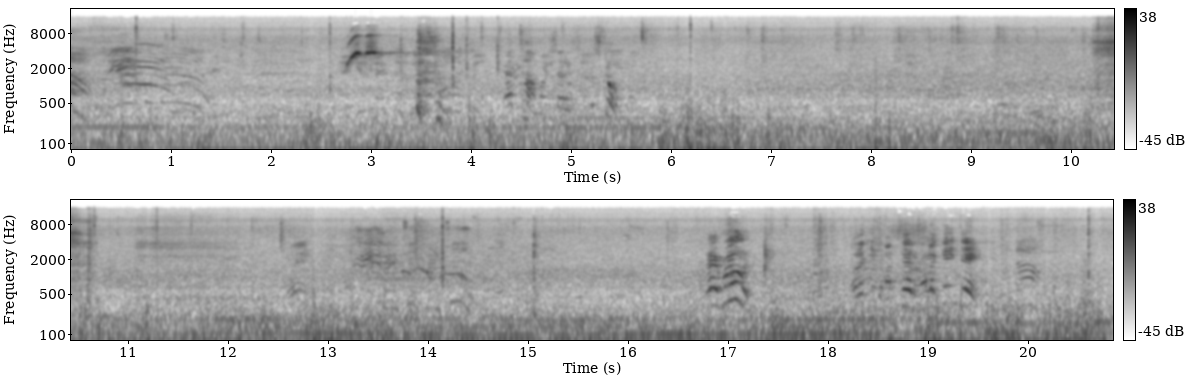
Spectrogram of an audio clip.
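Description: Young players call out now and then across an open field.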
